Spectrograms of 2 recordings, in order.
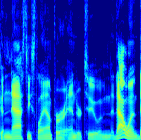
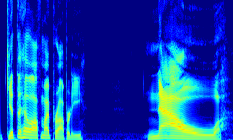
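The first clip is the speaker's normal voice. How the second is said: stern, loud, very slow, drawn-out delivery; 3 semitones higher, 7 dB louder than usual. Retelling a security guard's order: imitating a stern loud order. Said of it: "saying it very, uh, very s-, stern and out loud".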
